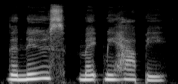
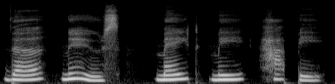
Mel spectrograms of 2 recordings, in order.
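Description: First: Said in the usual way. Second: Slow, careful model reading; teacher reading slowly for the class. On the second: Shown as a demonstration. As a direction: read it slowly word by word. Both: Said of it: "慢慢来读".

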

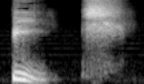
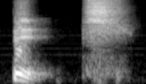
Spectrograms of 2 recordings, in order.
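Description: First: Beach 的元音拉长，口型很小; 把 beach 里的“一”拉长读，像一条细线; 长元音. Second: Bitch 的元音读短促; 示范 bitch，短音 i，不拉长; 短元音. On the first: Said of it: "长音一". (beach 读长音“一”) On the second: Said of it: "这个发短音". (bitch 读短音，和长音明显不同) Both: Shown as a demonstration.

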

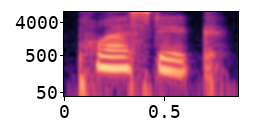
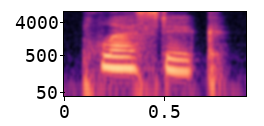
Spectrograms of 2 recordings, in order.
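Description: The two takes are said the same way.

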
